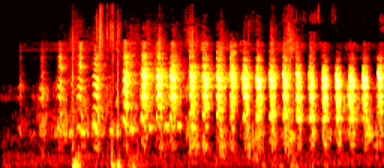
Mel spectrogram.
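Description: Pied-billed Grebe giving a fast chatter: a rapid, even series of harsh, nasal notes, about three per second, building after a few scattered starting notes.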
